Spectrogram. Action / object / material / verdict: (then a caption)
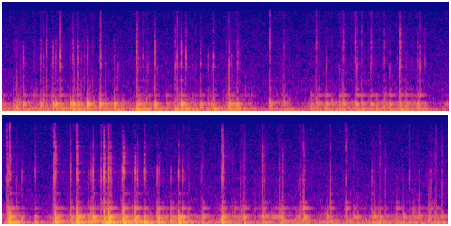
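scrape / woven metal mesh microphone grille / metal mesh / none. Long blue acrylic nails on both hands scratch across the hollow black woven metal mesh grille of a Blue Yeti microphone head with no foam cover. A dense, irregular patter of rough scratches sits mostly in the low range with a boomy body and no bright sparkle. It eases briefly near the two-second mark, then grows louder and busier in the middle before settling back.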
